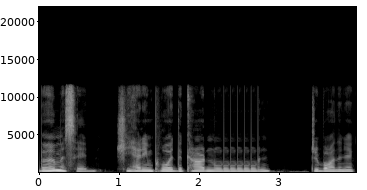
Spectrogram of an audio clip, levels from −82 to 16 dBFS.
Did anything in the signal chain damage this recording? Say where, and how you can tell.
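Yes. A system hang loop at the driver buffer stage, 2.30–2.73 s: one 85 ms slice stutters five times at 11.7 Hz, consistent with a frozen driver replaying a 2048-sample ring buffer.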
